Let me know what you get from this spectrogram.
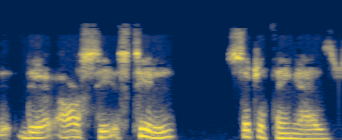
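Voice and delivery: ordinary talk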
